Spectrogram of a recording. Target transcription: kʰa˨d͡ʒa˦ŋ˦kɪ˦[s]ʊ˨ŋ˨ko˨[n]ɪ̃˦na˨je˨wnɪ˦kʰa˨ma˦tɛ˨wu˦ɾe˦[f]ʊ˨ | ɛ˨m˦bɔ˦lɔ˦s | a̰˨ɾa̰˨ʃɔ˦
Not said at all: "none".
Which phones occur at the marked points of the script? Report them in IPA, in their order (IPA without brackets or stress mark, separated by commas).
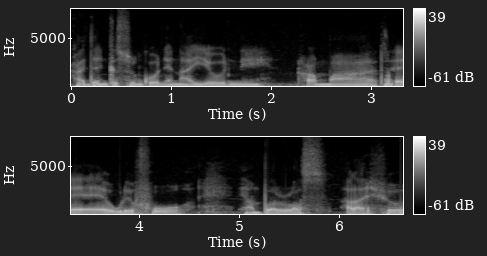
s, n, f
